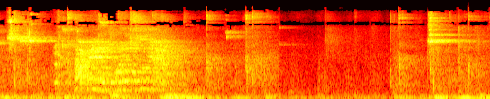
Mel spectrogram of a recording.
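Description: Table tennis rally: the plastic ball clicking off the paddles and bouncing on the table in a quick run of sharp hits, then a pause, and more hits starting near the end.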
